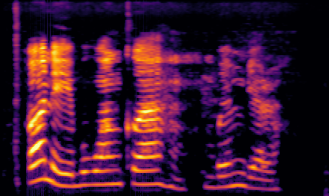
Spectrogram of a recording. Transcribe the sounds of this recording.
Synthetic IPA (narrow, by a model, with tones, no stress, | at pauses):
ɔ˦ne˨e˨ɡ͡bʊ˦ɡʷa˦ŋ̩˦kʊ˦a˦ɦʊ˨ŋ͡m̩˨ɡ͡be˨m̩˦bja˨ɾa˨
